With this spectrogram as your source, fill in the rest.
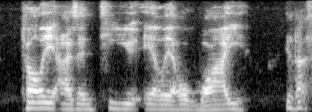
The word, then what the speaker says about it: Tully: a slightly different spelling but it's the same pronunciation Tully as in t-u-l-l-y yeah that's how hard but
